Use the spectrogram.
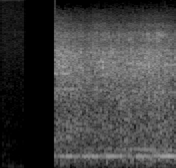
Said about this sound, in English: A plane crossing Taiwan's sky gently descends onto the runway. The cargo door goes up, and big cartons of freight are lowered carefully to the ground.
